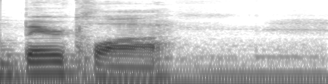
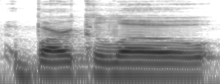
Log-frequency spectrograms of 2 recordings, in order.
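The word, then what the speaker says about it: Barraclough: this and you knew this is Bearclaw and not Barkalow, or however people are trying to say this.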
